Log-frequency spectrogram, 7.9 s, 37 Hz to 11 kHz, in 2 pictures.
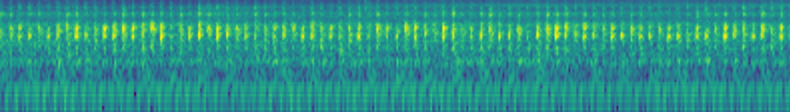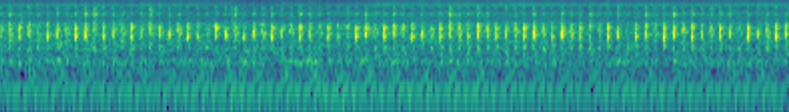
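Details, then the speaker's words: Diesel tractor idling after antifreeze refill and bleeding: steady clatter about three and a half beats a second over a low rumble; worn water pump bearing with fan play, pump to be replaced over winter. "new water pump for this €125 so I'll get that over the winter I you can hear it rumbling uh there is play in that fan"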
